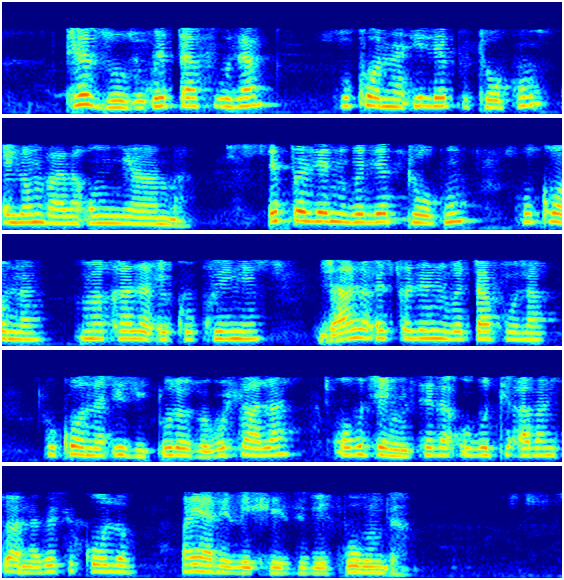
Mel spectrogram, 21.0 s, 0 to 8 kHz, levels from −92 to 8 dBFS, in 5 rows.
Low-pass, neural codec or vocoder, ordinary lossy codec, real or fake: 7.2 kHz; codec, 44.1 kHz, 2.6 kbps, SNAC; AAC, 16 kbps; fake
